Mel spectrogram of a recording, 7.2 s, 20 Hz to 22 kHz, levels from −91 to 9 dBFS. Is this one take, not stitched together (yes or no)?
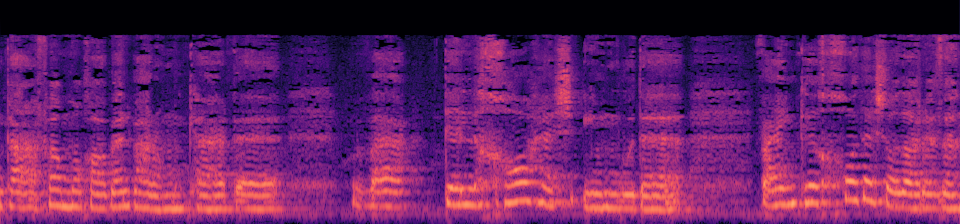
no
